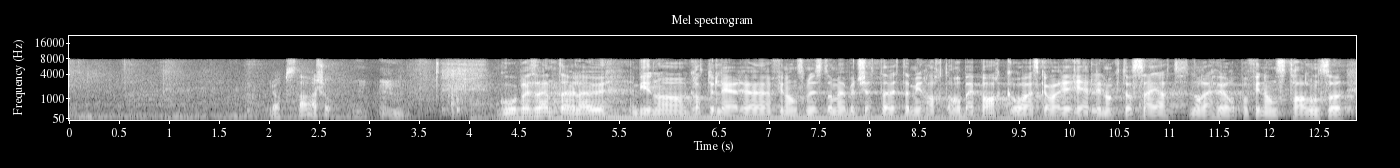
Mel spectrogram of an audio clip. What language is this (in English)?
Norwegian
